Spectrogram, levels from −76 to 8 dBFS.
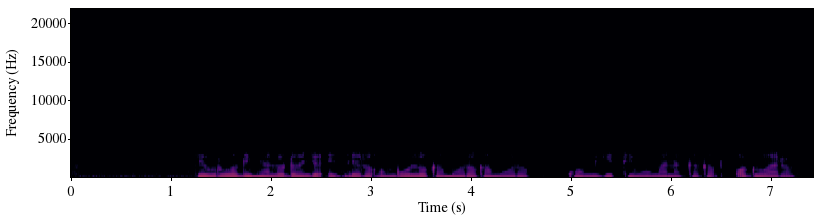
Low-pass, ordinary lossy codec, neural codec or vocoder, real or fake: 3.6 kHz; none; none; real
